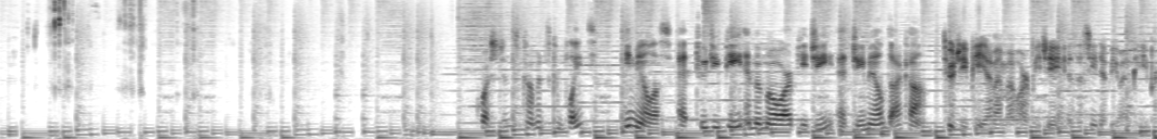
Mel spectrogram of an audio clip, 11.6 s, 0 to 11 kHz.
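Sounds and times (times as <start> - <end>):
chewing a crunchy snack: 0.0 - 3.7
speech: 4.8 - 11.5.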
